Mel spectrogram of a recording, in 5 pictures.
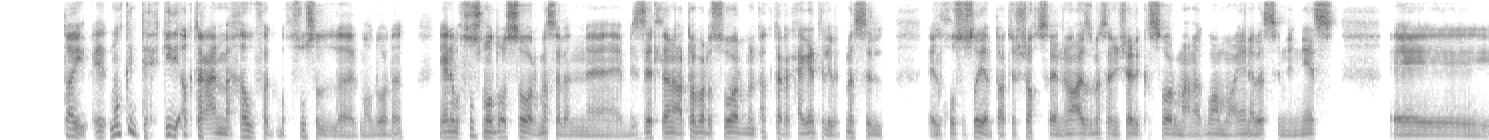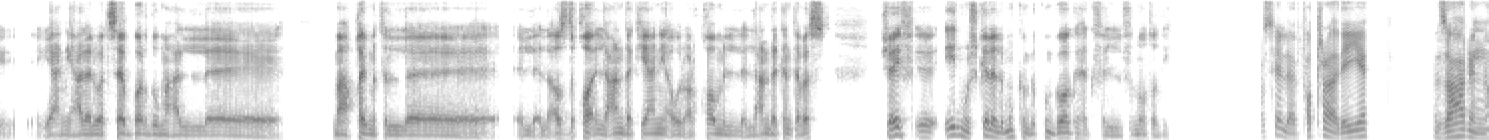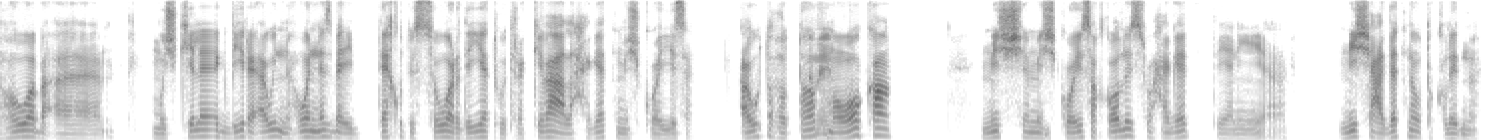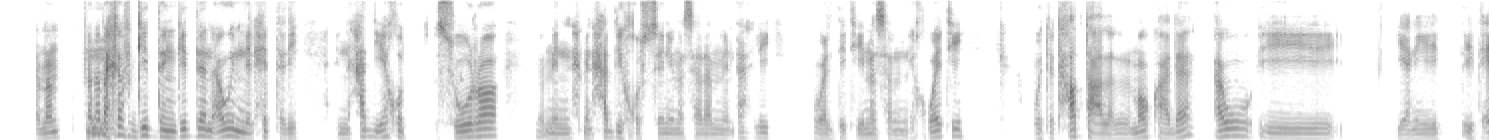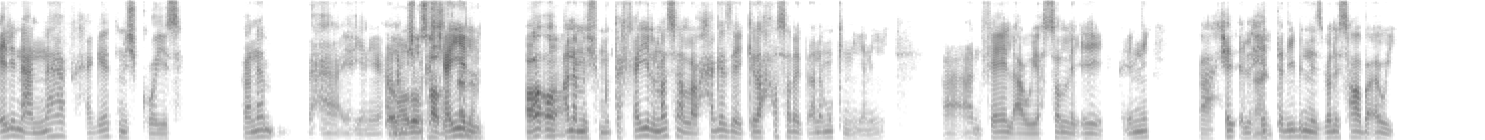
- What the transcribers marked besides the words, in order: tapping; other noise
- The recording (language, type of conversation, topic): Arabic, podcast, إزاي بتحافظ على خصوصيتك على السوشيال ميديا؟
- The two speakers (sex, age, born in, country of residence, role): male, 25-29, Egypt, Egypt, guest; male, 30-34, Egypt, Egypt, host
